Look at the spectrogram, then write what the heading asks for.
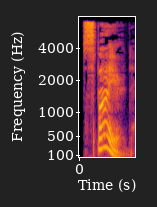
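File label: "spired", British English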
